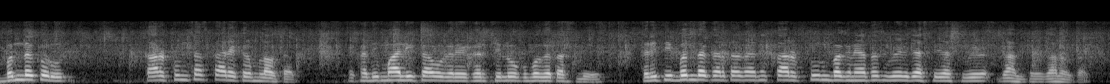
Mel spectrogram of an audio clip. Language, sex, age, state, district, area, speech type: Marathi, male, 45-60, Maharashtra, Osmanabad, rural, spontaneous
